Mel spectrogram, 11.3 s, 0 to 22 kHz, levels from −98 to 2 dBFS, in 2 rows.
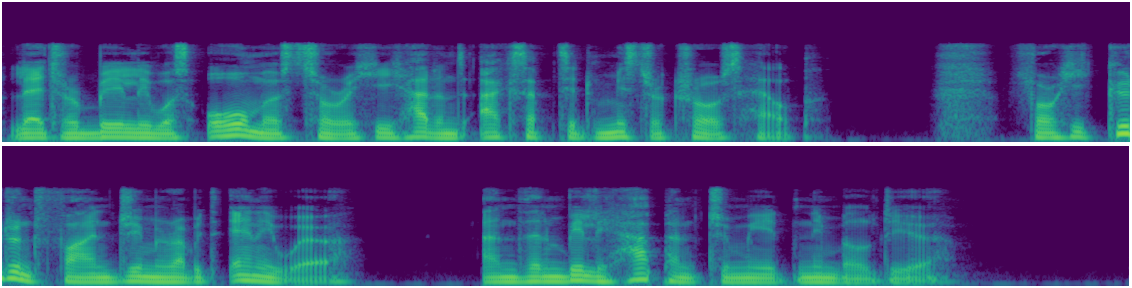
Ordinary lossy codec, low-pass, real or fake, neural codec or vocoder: Opus, 64 kbps; 7.2 kHz; real; none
